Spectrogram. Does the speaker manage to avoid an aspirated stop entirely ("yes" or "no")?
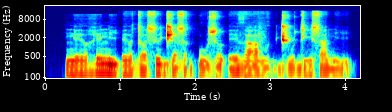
yes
